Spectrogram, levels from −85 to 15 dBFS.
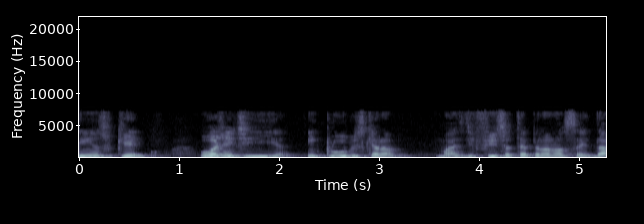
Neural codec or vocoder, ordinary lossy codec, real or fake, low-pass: none; none; real; 7.2 kHz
